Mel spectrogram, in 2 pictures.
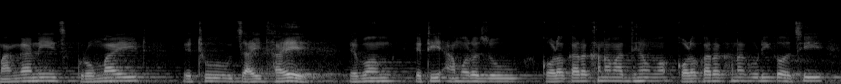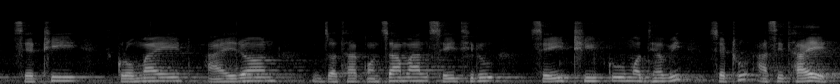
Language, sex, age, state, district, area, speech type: Odia, male, 18-30, Odisha, Jajpur, rural, spontaneous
